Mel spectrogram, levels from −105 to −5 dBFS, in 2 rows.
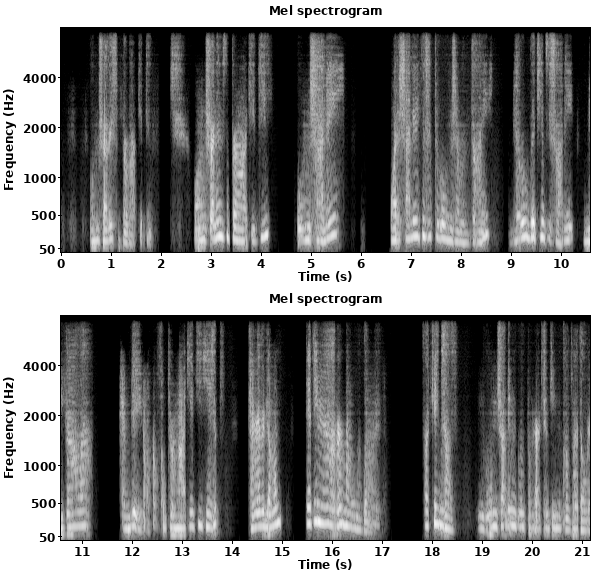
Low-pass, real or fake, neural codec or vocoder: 7.2 kHz; fake; codec, 44.1 kHz, 0.9 kbps, DAC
